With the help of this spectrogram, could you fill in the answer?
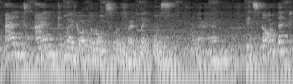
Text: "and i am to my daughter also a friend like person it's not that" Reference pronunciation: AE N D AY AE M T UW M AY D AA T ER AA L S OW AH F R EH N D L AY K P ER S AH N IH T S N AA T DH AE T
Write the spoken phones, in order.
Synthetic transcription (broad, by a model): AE N D AY M T UW M AY D AA T ER AA L S OW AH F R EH D L AY K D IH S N IH T S N AA T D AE T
